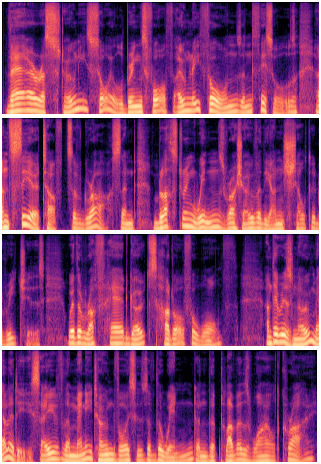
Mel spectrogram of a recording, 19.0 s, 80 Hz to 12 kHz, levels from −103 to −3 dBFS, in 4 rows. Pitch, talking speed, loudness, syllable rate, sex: 125 Hz, 155 wpm, -18 LUFS, 4.1 syllables/s, male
